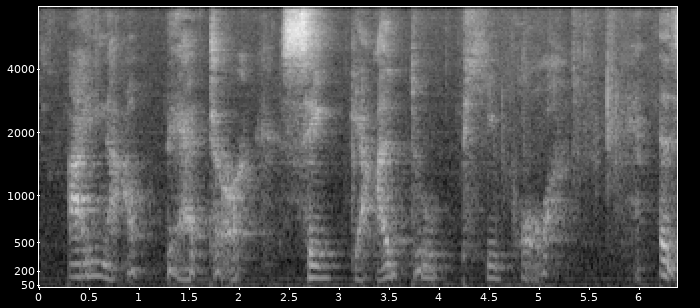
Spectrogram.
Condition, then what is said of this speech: Vocal cord paralysis. Second, I have a paralyzed vocal cord, which affects me to this day.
